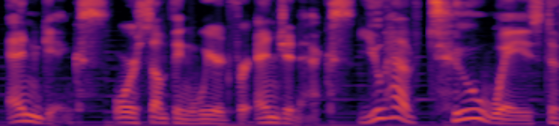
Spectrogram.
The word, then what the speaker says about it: nginx: Click Generate and listen to how the voice pronounces these common problem words. The data from nginx shows how the schedule affects our route planning.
